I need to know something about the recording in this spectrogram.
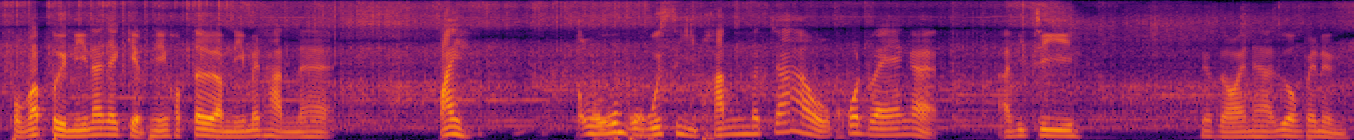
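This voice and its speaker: Excitable young Thai man playing a game. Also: mid-range voice, normal speed, pauses often, background noise. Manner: excitable, exclaims and laughs often, slangy; speaks quietly late at night. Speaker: gameplay commentator. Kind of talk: casual let's-play commentary. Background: game music.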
